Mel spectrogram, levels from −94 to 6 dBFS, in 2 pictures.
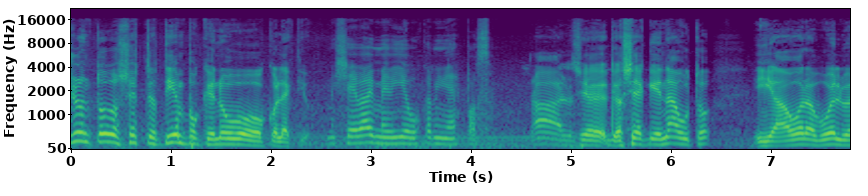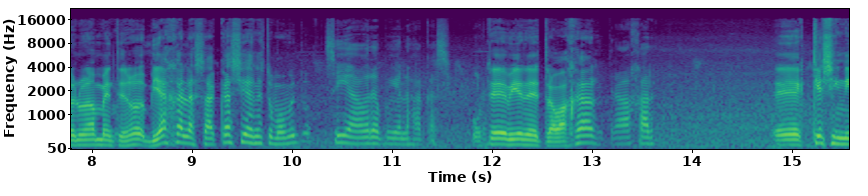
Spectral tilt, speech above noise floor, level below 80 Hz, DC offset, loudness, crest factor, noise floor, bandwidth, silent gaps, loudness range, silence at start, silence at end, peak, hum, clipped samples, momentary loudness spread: -4.5 dB/octave; 21 dB; -56 dBFS; under 0.1%; -19 LUFS; 16 dB; -40 dBFS; 17 kHz; none; 5 LU; 0 s; 0 s; -2 dBFS; none; under 0.1%; 17 LU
